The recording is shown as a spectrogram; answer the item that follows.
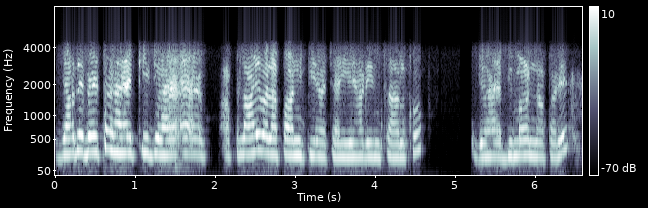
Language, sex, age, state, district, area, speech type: Urdu, female, 60+, Bihar, Khagaria, rural, conversation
